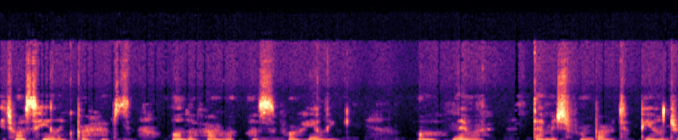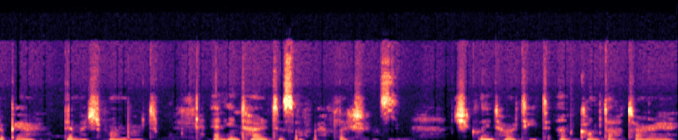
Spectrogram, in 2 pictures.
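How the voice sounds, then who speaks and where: Whispering at a moderate pace. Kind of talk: ASMR book reading. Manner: whispered.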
